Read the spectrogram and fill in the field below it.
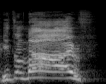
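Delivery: high, loud hammed-up Frankenstein shout; jokey triumphant shout; mock mad scientist cry. Mock Frankenstein cry about actor.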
